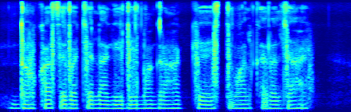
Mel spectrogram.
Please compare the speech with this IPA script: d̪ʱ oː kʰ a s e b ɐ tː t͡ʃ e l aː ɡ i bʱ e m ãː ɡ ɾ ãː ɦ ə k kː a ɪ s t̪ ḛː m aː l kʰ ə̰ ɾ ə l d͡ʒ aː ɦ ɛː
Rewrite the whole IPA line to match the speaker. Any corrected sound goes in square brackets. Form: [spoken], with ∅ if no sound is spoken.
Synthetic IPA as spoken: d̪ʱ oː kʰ a s e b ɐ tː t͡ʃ e l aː ɡ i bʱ [i] m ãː ɡ ɾ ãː ɦ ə k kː [e] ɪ s t̪ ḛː m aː l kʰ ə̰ ɾ ə l d͡ʒ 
